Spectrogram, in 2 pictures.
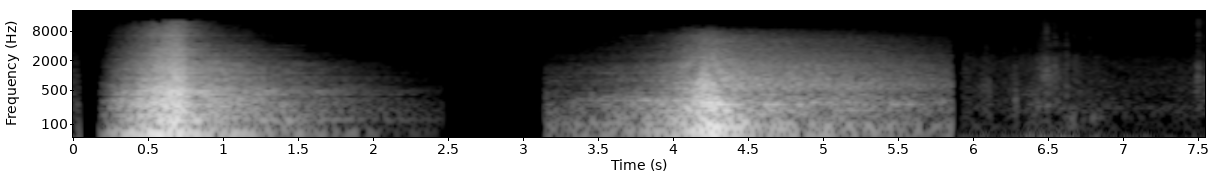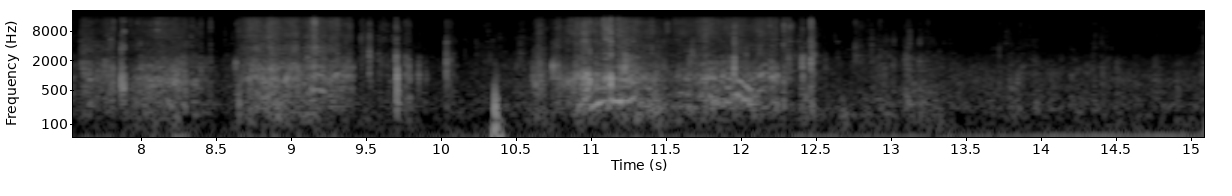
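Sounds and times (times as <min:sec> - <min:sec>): plastic wrapping rustling: 0:07.4 - 0:15.0.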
